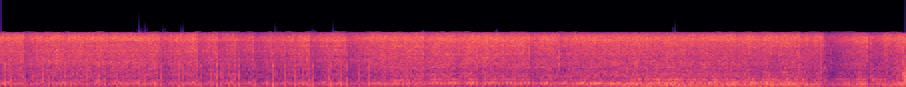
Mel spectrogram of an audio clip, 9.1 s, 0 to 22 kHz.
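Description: A 1993 Chevrolet S10 Blazer's rebuilt 4.3-litre V6 idling smoothly on a newly installed MSD distributor, its timing set only by ear so far. Rubbing noise from the camera being handled lies over it, and the sound dips briefly near the end.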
